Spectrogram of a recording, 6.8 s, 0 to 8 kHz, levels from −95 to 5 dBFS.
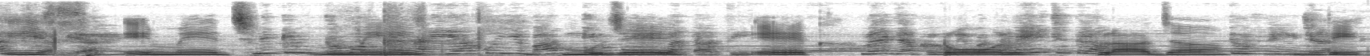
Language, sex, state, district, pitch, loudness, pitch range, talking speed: Hindi, female, Madhya Pradesh, Dhar, 245 Hz, -15 LUFS, 235-325 Hz, 80 wpm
